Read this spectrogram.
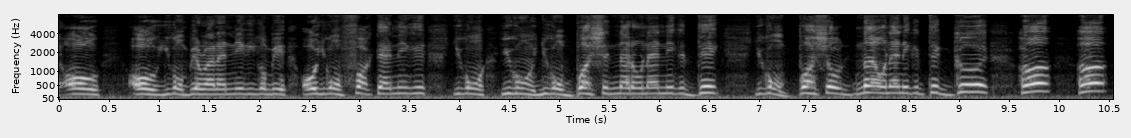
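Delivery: high-pitched imitation of an accusing rant; jealous ranting. Jealous man accusing his woman of cheating, imitated ranting. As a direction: act out his outrage, rising to loud, high "huh"s.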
